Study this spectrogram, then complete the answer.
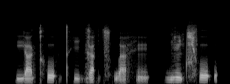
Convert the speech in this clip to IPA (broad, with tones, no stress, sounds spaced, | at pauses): j a˧ kʰ o˦ ʔ t̪ʰ i˧ ɡ a˦ ʔ t͡sʰ w a˨˩ h ẽ˨˩ | ɡ ẽ˥˧ t͡ɕʰ o˦ ʔ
